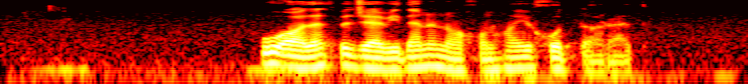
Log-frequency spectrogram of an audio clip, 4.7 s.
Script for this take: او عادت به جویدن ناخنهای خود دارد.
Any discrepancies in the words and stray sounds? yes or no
no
